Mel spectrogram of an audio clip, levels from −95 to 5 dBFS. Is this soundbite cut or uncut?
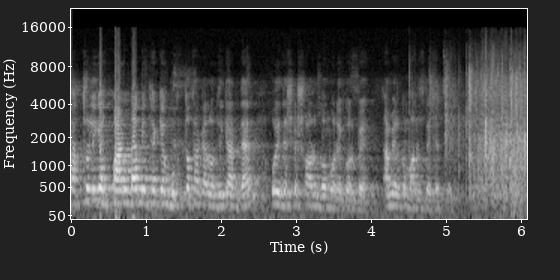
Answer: uncut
